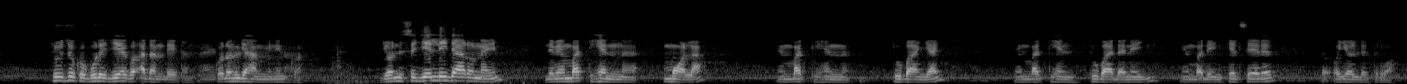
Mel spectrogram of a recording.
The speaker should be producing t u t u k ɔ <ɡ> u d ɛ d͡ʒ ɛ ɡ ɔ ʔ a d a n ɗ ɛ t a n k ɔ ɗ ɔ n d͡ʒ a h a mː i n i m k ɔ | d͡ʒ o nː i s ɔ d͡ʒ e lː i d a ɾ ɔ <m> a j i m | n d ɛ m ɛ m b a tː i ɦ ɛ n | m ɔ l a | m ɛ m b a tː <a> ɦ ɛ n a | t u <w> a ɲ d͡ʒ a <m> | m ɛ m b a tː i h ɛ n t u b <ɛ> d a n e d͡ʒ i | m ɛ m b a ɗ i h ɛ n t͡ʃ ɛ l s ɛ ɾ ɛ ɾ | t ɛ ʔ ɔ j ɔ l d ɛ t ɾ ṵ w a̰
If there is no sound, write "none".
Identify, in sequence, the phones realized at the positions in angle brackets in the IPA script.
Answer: ɡ, n, i, b, ɲ, a

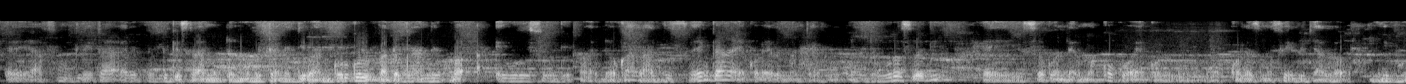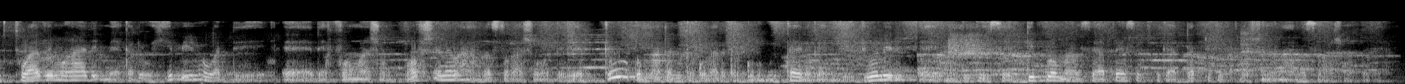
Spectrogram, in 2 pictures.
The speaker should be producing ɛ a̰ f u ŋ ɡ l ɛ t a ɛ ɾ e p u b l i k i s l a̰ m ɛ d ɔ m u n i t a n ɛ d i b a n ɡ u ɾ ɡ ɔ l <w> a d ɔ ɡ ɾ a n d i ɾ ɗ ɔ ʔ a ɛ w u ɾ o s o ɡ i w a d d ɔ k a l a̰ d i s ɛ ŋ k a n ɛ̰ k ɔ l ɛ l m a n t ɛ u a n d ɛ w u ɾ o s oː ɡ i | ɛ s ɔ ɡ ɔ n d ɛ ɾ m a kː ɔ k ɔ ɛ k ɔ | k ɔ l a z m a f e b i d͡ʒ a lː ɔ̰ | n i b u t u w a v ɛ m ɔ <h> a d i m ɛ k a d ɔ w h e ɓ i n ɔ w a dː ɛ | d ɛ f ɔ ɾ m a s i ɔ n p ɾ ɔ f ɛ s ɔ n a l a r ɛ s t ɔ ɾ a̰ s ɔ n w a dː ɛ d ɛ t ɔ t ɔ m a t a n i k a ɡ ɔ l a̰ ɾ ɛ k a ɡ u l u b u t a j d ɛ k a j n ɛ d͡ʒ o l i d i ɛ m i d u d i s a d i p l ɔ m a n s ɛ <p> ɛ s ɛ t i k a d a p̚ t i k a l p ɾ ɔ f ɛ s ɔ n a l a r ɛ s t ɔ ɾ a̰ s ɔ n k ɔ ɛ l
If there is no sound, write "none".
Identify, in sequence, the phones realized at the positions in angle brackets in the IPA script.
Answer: b, h, p

